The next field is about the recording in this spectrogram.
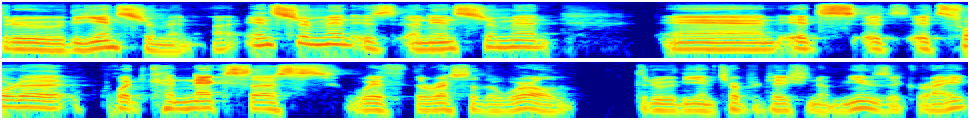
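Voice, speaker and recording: A man speaks with a South Texas accent at a moderate pace. His intonation is lively, and the background is quiet. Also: medium pitch for a man. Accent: South Texas Mexican-American English. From South Texas (Rio Grande Valley, Weslaco). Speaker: accordion product manager and performer. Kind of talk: panel discussion. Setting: video call. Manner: many fillers and restarts.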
